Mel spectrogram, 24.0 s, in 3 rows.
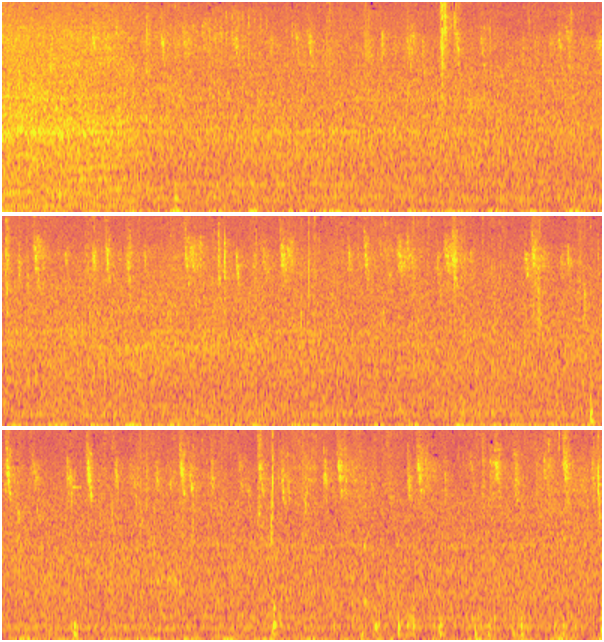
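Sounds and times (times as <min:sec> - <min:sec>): low city hum: 0:00.0 - 0:24.0
small birds chirping: 0:00.0 - 0:24.0.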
